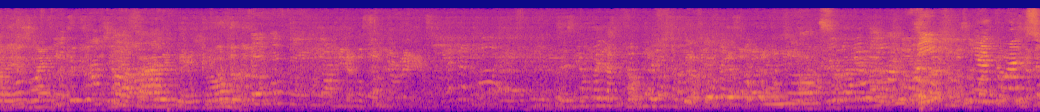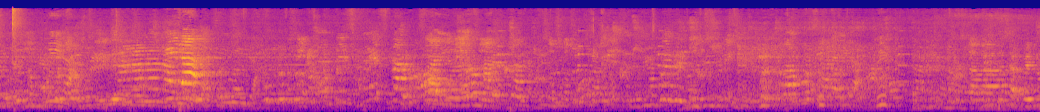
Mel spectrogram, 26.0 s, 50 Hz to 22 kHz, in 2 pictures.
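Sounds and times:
children talking: 0.0 - 26.0.

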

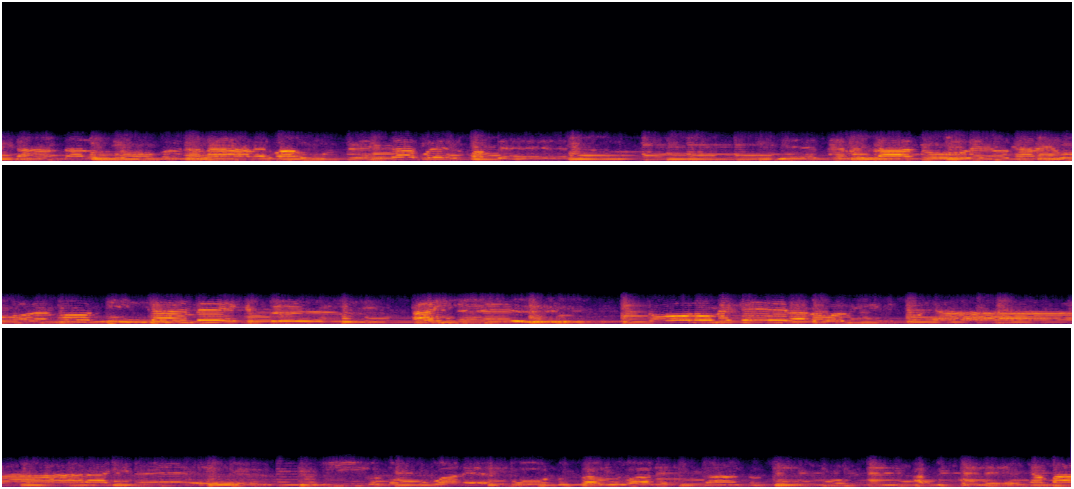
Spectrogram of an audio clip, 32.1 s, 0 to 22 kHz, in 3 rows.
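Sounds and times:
man singing: 0.0 - 6.5, 7.3 - 32.0
classical guitar strummed: 0.0 - 32.0.

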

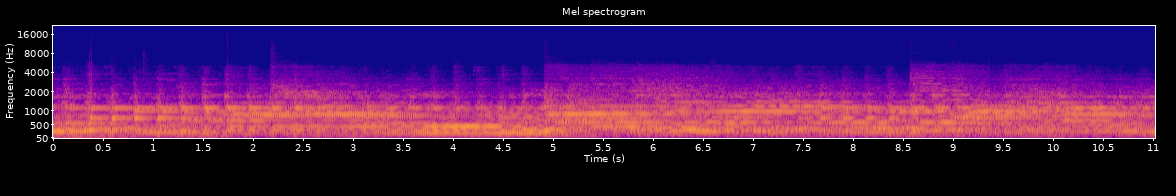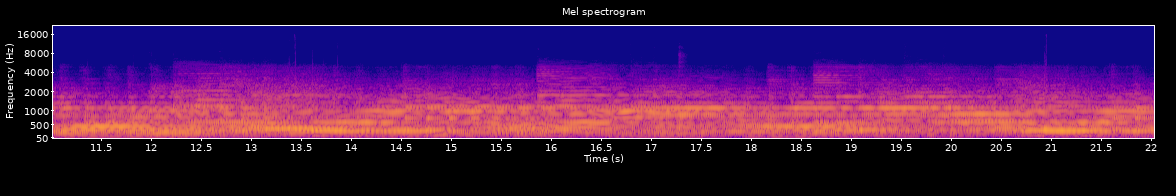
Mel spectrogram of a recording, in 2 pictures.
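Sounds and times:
looped electric guitar with delay: 0.0 - 22.0.

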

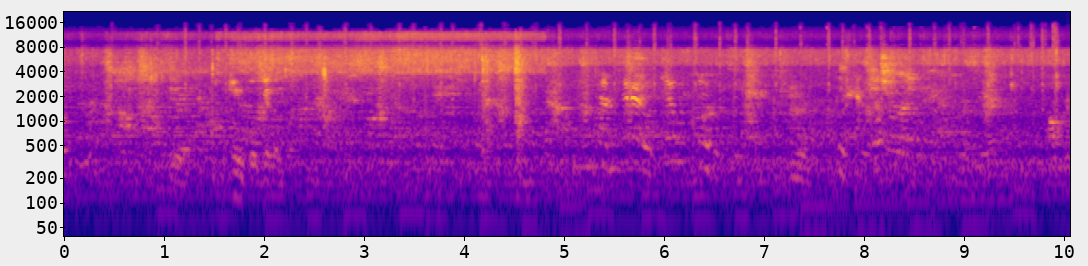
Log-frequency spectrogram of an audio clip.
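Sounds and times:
tongs and tableware clinking: 0.0 - 10.0
voices chattering: 0.0 - 10.0.

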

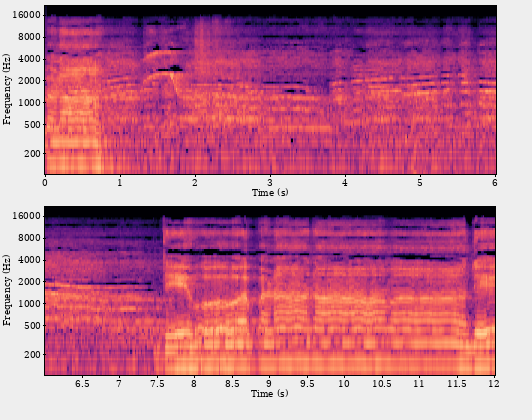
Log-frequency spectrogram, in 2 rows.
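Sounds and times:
congregation singing a chant: 0.0 - 12.0.

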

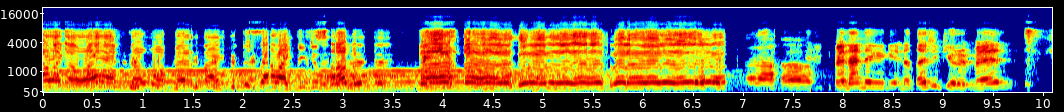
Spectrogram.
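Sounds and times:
man laughing high-pitched: 0.0 - 7.4.

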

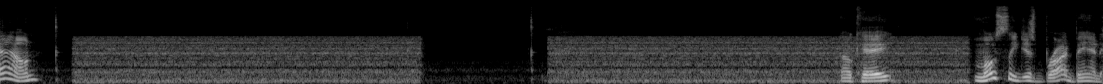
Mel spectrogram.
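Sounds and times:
radio static hiss: 0.0 - 4.3, 5.4 - 10.0
click: 0.5 - 0.7, 4.0 - 4.2, 5.3 - 5.5.

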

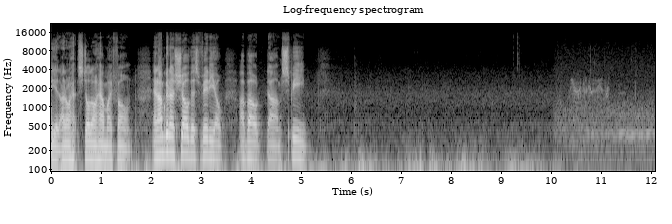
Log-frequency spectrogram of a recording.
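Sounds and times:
low room noise rumble: 0.0 - 12.0
computer mouse clicks: 9.2 - 9.4
faint video audio: 10.1 - 12.0.

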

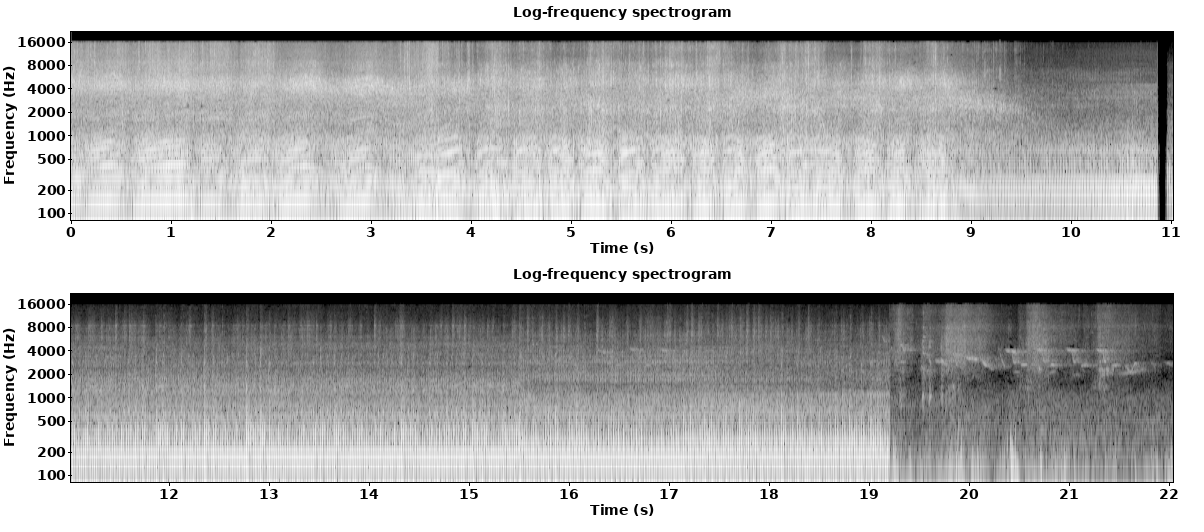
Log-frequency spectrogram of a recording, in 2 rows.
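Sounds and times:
brush cutter engine revving: 0.0 - 21.5.

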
